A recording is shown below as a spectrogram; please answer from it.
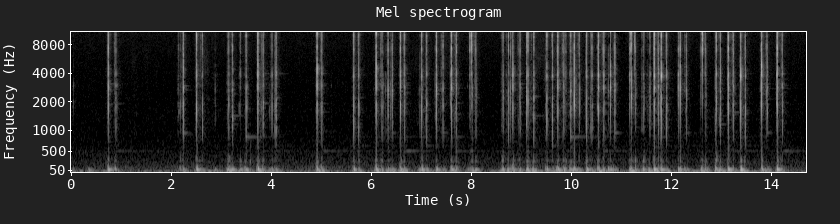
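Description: Fingertips press and tap the keys of a small 3x3 mechanical keyboard switch tester, with clear plastic keycaps on Cherry MX switches set in a clear plastic base and resting on dark velvet. Bursts of bright, sharp plastic clicks and clacks come in irregular clusters, each with a soft low thump and very little ring, separated by brief pauses.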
